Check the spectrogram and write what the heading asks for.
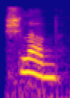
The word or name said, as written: shlub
